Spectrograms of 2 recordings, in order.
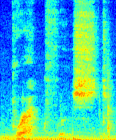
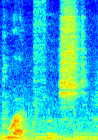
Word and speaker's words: breakfast: Just like breakfast. We don't say break just because we see the word break. So it's breakfast.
